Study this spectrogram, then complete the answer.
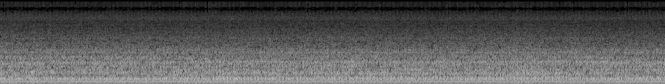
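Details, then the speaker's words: Used Harbor Freight portable generator with some oil seen underneath, started with the choke pulled out. A steady, even engine drone with a constant low hum, no hunting or misses. Healthy: normal running. "I don't know about you guys, but I would say that the Harbor Freight generator is a score. Like I said, my dad's had one for quite some time and it has worked out really well."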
